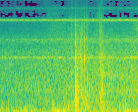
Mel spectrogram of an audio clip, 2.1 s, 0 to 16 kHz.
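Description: The rear door of a 2008 Jeep Wrangler Unlimited unlatched and swung open, with a couple of short latch clicks about a second in, over low rumbling handling noise.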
